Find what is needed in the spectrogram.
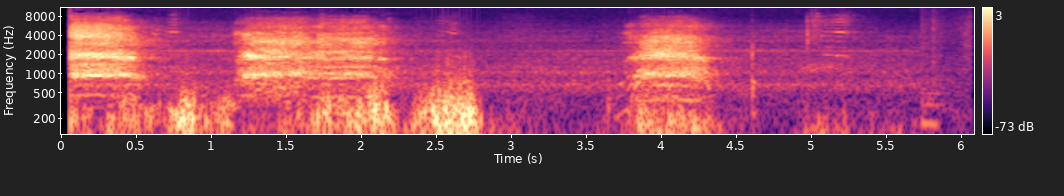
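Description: Sheep bleating: three calls, the middle one the longest, with a loud low rumbling noise under the first two.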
